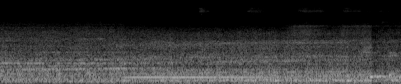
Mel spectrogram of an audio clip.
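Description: Bombardier Talent 2 electric multiple unit running through an underground station: a steady rumble and hiss, with a faint steady whine that comes in about a second in and drops out about a second and a half later.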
